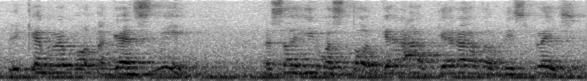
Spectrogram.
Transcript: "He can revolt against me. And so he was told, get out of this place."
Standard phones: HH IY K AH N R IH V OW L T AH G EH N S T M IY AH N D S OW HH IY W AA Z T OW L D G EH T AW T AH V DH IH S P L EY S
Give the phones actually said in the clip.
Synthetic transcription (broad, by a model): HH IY K AH N R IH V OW T AH G EH N S T M IY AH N S OW HH IY W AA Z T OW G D G EH T AW T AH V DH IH S P L EY S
